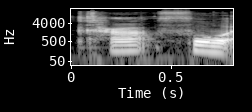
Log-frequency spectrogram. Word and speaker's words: Carrefour: So, before I started this audit, I went on Google to find out how to pronounce this accurately, and it's pronounced Carrefour, and it's a famous supermarket in France.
